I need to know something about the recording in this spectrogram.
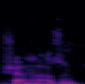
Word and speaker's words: Schaffhausen: That's how Matt was pronouncing it on his radio show. No, that's right. Schaffhausen.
